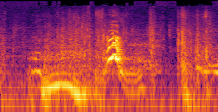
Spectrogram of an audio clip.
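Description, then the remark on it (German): A dog growls low and rumbling, then lets out a single sharp, loud bark, followed by more throaty growling, with no talking. “Ruhe! Sonst schieße ich auf Hund.”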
